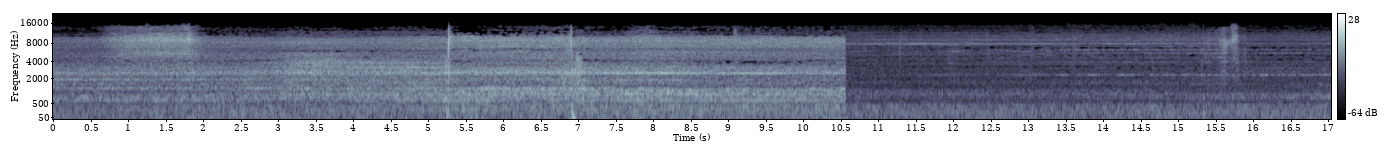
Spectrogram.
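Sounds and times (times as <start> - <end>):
locomotive blowers whining: 0.0 - 10.6.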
